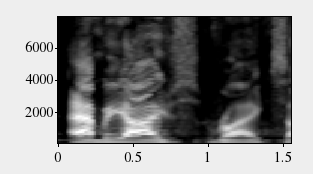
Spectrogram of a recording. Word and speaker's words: Abiezrites: Word of God says he blew a trumpet, summoning the Abiezrites. I had to say that right. I looked that up in Hebrew.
